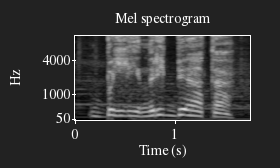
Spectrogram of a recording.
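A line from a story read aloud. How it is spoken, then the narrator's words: Indignant, strained. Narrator (Russian): возмущенно выдавил Крис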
